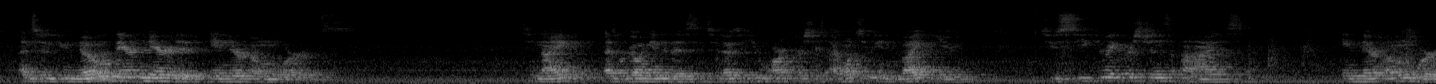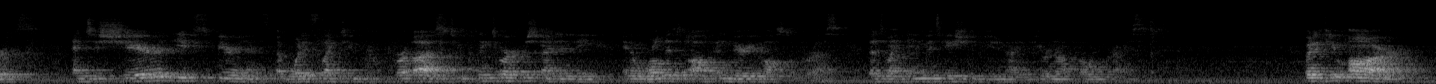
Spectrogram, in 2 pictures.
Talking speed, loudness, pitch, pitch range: 170 wpm, -37 LUFS, 130 Hz, 85-140 Hz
